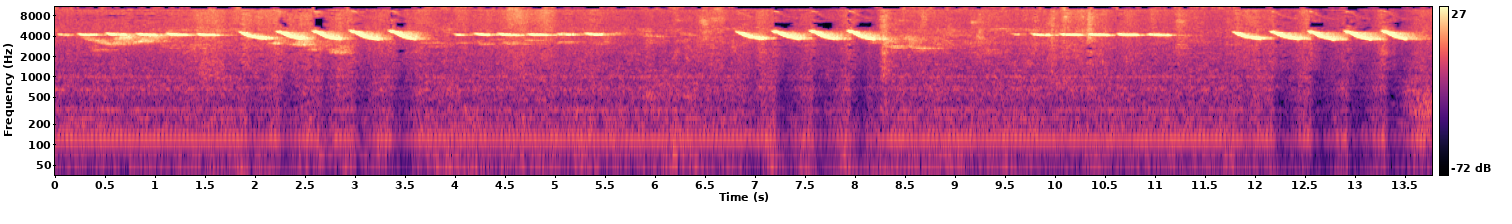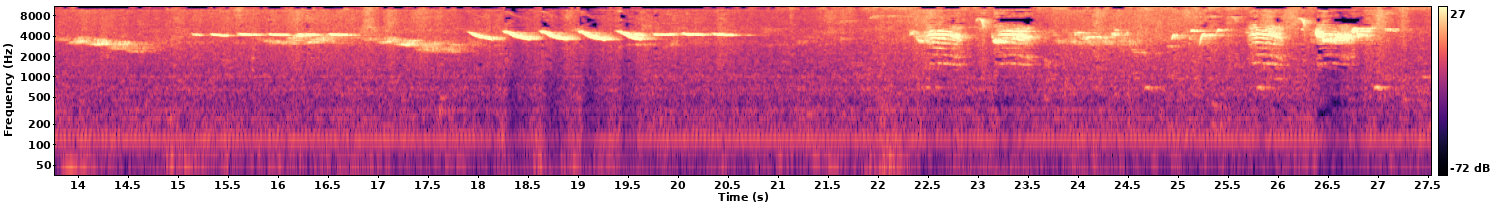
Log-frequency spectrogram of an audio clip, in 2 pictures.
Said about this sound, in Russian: И в заключение давайте послушаем пение птички.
